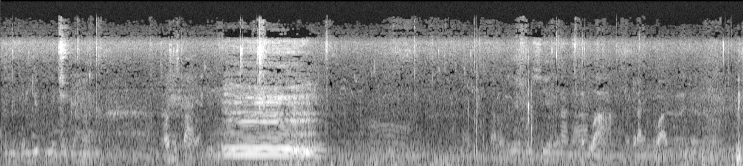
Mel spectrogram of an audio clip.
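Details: Cattle at karapan sapi bull race training on the Asemanis field, teams Konduk Alas Predator and Korban Perasaan: one steady, drawn-out moo of about one and a half seconds with strong harmonics, rising over background crowd voices.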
